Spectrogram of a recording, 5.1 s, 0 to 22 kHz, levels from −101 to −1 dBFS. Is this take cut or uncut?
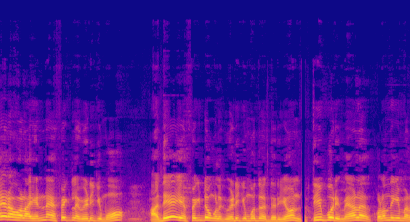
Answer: uncut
